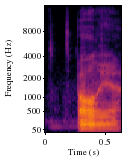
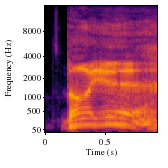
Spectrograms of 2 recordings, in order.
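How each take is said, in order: First: Beaulieu as anglicized "BOH-lee-oh", low; low, casual "BOH-lee-oh" for Beaulieu; wrong pronunciation. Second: Beaulieu as "bol-YEUH", pitched up; higher, exaggerated French "yeuh" ending on Beaulieu; French-style pronunciation. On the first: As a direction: say Beaulieu with three English syllables, boh-lee-oh. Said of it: "No, it's not". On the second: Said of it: "You gotta have the, uh, in there". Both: Shown as a demonstration.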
